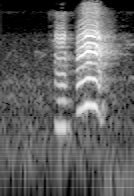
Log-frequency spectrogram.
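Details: Domestic ringneck parrot repeats a learned word in two syllables, the first short and buzzy, the second louder, longer and richly harmonic, fading out smoothly.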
